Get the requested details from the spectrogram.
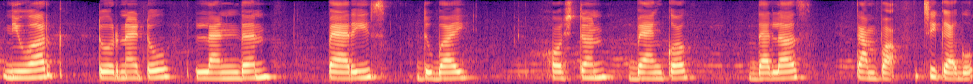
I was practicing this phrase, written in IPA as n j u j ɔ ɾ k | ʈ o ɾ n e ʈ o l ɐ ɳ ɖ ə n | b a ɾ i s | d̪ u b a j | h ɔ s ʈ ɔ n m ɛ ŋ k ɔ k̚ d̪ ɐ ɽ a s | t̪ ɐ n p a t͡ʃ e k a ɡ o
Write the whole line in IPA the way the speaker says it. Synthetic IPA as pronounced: n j u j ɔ ɾ k | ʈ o ɾ n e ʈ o l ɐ ɳ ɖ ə n | p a ɾ i s | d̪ u b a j | h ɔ s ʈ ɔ n b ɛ ŋ k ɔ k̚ d̪ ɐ l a s | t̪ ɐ m p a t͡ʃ i k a ɡ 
